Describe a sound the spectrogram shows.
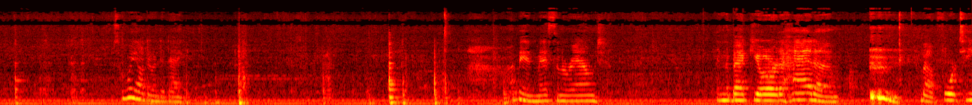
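A metal utensil scrapes and clanks against a pan.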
